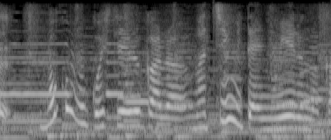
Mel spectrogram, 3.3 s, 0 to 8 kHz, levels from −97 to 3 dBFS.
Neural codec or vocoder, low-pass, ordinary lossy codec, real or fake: none; 7.2 kHz; AAC, 32 kbps; real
